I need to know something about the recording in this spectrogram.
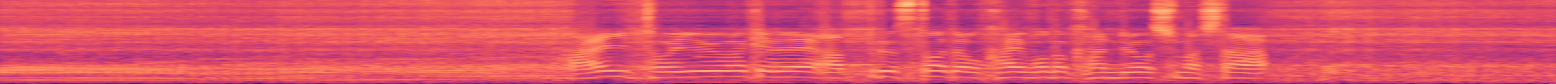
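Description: A motorcycle engine runs with a low, steady hum.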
